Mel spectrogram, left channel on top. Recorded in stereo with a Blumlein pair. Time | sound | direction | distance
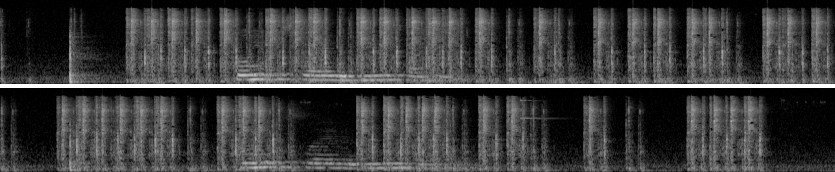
0.7 | a drawer | 20° left | 0.7 m
2.4 | a woman speaking | 40° left | 3 m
